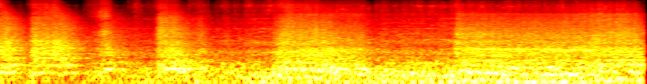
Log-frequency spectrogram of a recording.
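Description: Music over the PA mixed with a monster truck's engine running, with several sharp blasts from the show's pyrotechnics in the first two seconds.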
